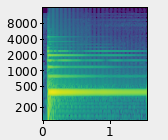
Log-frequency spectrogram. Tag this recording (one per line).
G
Piano
Sol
